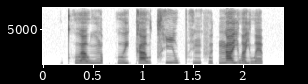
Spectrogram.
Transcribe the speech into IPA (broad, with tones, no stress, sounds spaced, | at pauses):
kʷʰ aː˧ w ŋ ɐ˥ p̚ kʷ e˨˧ j k aː˨˧ w t͡sʰ iː˥ w pʰ ɪ˨ ŋ f ɵ˨˥ t̚ ŋ aː˥ j w ɐ˨ j w ɛː˨ p̚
